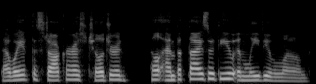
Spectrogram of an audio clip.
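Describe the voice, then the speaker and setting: A woman plays a young best friend, breezy and blunt. She hands out matter-of-fact advice in a mid-pitched voice, in a horror comedy style script read. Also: quick pace, lightly acted. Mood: concerned, advising. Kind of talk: actor's table read of horror film script.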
